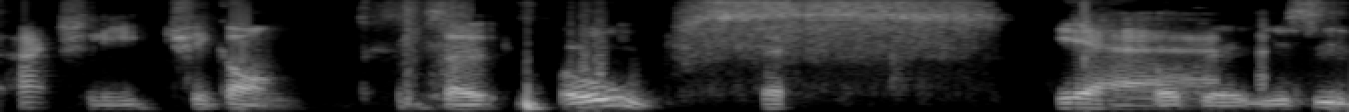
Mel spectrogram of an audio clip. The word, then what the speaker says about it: Qigong: Qigong The reason why you pronounce it as Qigong is the QI. You don't pronounce it with the Q.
